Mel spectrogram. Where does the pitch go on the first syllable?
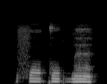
low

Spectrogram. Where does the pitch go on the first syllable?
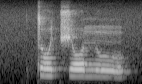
low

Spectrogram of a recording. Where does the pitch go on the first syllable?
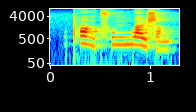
falling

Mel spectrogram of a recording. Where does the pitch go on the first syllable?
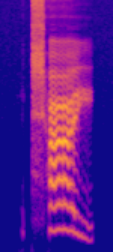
falling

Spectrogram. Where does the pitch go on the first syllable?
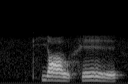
falling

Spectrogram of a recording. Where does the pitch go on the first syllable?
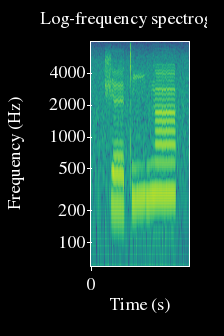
low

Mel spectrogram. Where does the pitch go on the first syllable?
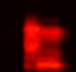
rising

